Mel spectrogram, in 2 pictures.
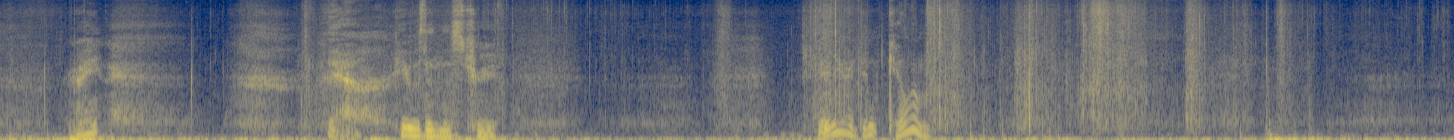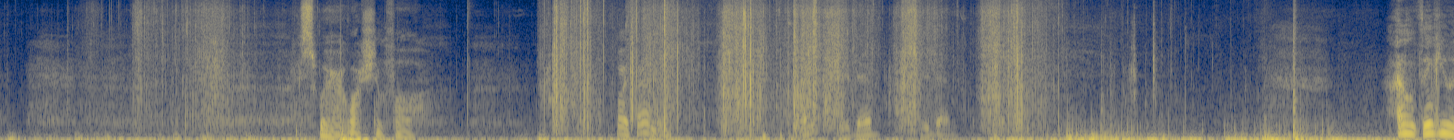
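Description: A young man talks quietly.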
